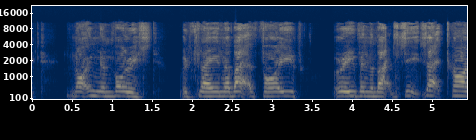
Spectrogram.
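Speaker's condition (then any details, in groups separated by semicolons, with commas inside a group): Cerebral palsy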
